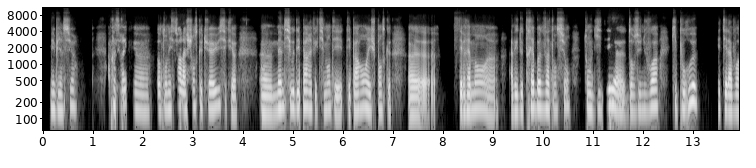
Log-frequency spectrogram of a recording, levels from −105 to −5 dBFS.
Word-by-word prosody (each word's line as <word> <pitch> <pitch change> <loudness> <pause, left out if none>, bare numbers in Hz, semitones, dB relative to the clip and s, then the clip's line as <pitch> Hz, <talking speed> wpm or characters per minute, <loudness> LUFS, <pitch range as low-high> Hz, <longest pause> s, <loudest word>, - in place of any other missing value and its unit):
Mais 150 -1 0
bien 145 -1 -2
sûr. 170 +1 -2 0.6
Après 175 - -1
c'est 165 - -8
vrai 170 +1 +2
que, 140 -2 -3 0.2
dans 145 - +2
ton 150 0 -3
histoire, 160 +3 +1
la 150 -2 +5
chance 170 +2 +1
que 165 - -3
tu 155 - -1
as 150 - +6
eue, 165 +2 0
c'est 180 - -5
que, 125 -2 -1 0.5
heu, 130 -1 +3
même 155 +5 +3
si 160 - +2
au 160 - +3
départ 160 +1 +2
effectivement 150 0 -3
tes 130 -3 -1
tes 135 - -5
parents 150 +3 +2
et 145 - +2
je 140 - -2
pense 145 -1 -2
que, 135 - -5 0.4
heu, 125 0 +4 0.5
c'est 145 - +1
vraiment, 150 +2 +2
heu, - - -8 0.3
avec 140 0 +1
de 145 - 0
très 155 +3 +2
bonnes 155 0 +3
intentions, 150 +3 -1 0.3
t'ont 150 -1 -1
guidée, 145 +5 -1
heu, 70 -1 +2
dans 140 - -3
une 145 +1 -5
voie 165 +4 +3 0.2
qui - - -4
pour 165 +6 +1
eux 205 -2 +6 0.4
était 150 -2 +1
la 135 - +7
voie 140 +1 -1
150 Hz, 225 wpm, -24 LUFS, 140-160 Hz, 0.6 s, la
